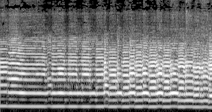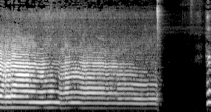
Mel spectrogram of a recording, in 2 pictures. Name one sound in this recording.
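A trumpet plays a sustained melody close by, then stops abruptly.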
